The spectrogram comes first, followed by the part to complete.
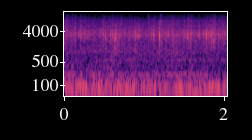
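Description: Wind buffeting the microphone of a handlebar-mounted camera on a moving bicycle, a steady low rumble, with light crackling from the tyres rolling over the wet path.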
